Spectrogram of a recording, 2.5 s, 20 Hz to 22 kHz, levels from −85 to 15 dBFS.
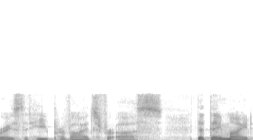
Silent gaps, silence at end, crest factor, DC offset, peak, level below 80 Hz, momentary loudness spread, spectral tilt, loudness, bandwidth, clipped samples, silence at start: none; 0 s; 20 dB; under 0.1%; -20 dBFS; -70 dBFS; 10 LU; -5.5 dB/octave; -41 LUFS; 7.6 kHz; under 0.1%; 0 s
